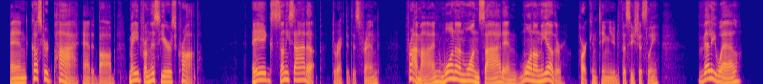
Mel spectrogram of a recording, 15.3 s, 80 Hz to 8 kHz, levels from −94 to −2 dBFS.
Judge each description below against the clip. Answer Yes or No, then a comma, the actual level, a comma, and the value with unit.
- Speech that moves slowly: Yes, slow, 130 wpm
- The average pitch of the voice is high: No, low, 135 Hz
